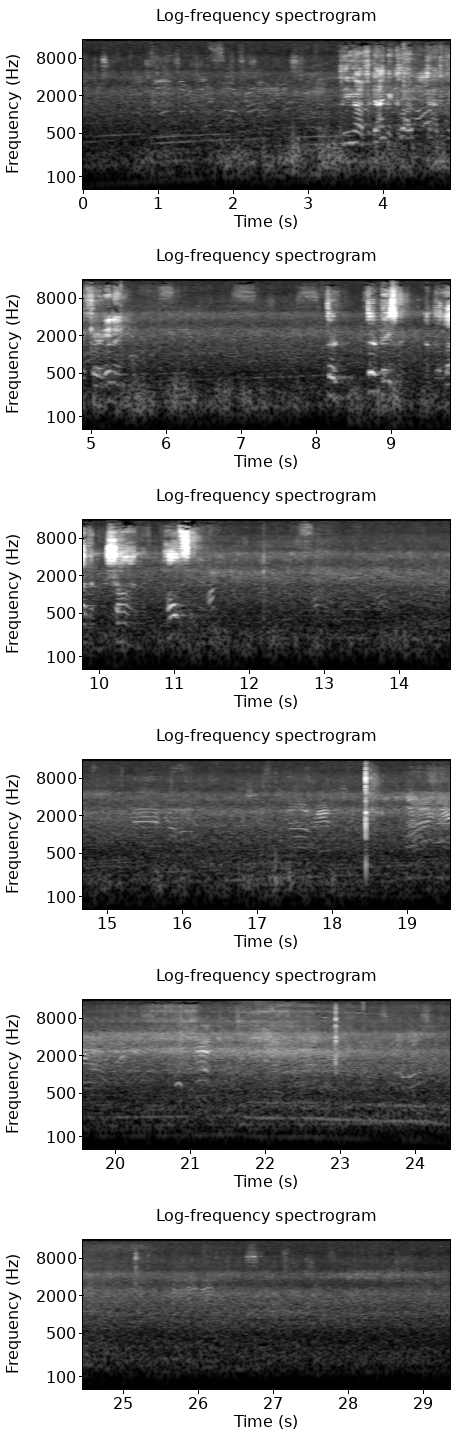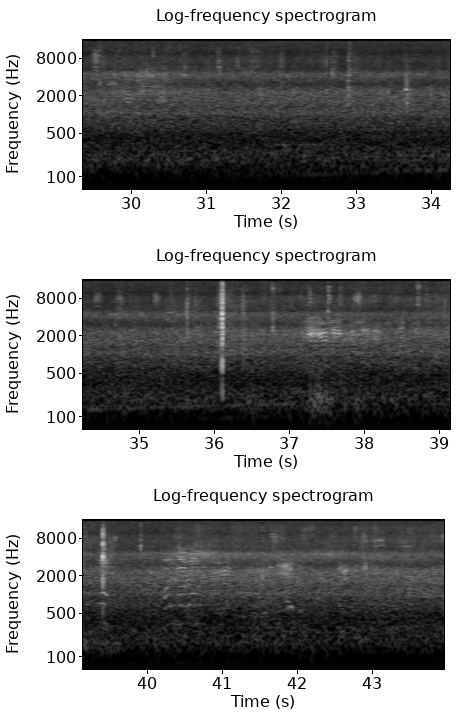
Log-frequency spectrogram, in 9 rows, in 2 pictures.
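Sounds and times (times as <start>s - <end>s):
spectators chattering: 0.0s - 43.9s
voices calling out: 0.0s - 43.9s
sharp bat crack: 18.4s - 18.7s.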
